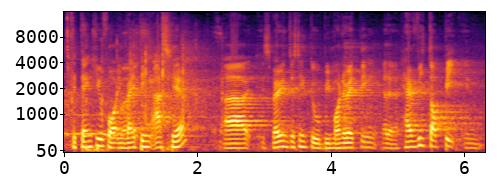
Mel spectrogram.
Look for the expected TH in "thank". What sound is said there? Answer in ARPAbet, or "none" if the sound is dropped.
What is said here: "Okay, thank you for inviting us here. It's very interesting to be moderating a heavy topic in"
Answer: T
